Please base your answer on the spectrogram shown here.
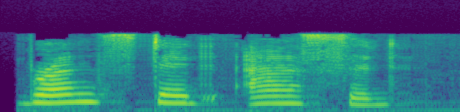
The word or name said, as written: broensted acid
